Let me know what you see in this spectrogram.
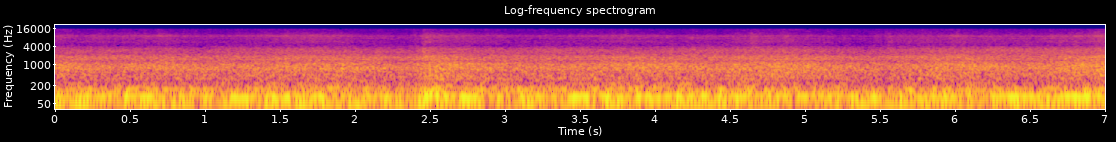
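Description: Enclosed autorack freight cars rolling past at steady speed: a continuous low rumble of steel wheels on the rails.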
